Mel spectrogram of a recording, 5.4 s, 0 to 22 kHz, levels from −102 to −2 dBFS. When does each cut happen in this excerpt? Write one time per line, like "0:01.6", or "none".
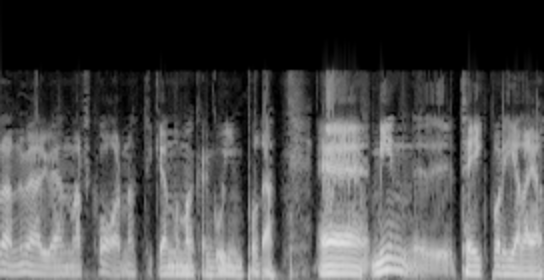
0:01.4

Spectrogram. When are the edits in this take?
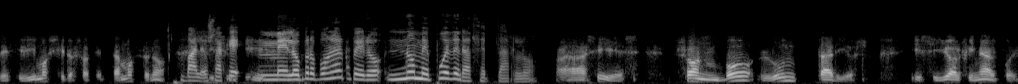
0:03.0
0:04.6

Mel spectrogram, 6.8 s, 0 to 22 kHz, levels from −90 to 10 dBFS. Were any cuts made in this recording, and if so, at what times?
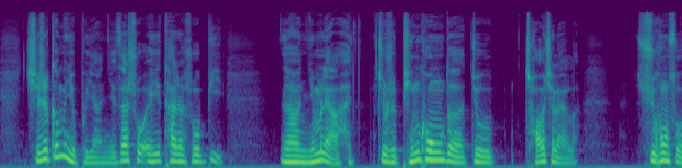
none

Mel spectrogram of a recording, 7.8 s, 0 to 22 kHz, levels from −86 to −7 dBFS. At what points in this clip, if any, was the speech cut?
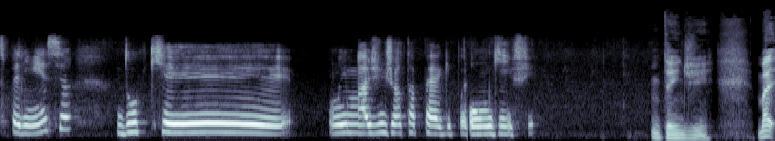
0:04.7

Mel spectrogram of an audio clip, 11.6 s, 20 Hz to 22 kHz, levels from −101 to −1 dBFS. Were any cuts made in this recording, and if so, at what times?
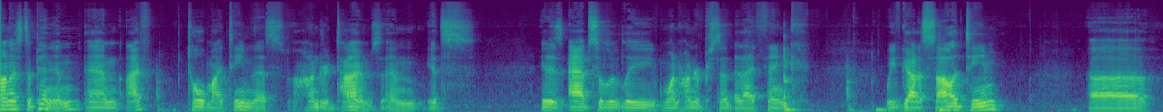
0:01.7
0:04.2
0:07.3

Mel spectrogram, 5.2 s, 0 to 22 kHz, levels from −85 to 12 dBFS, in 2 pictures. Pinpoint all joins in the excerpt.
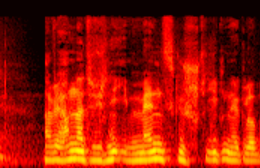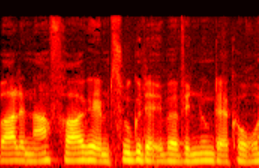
none

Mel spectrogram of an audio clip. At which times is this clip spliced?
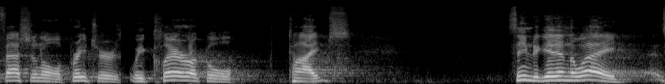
0:01.2

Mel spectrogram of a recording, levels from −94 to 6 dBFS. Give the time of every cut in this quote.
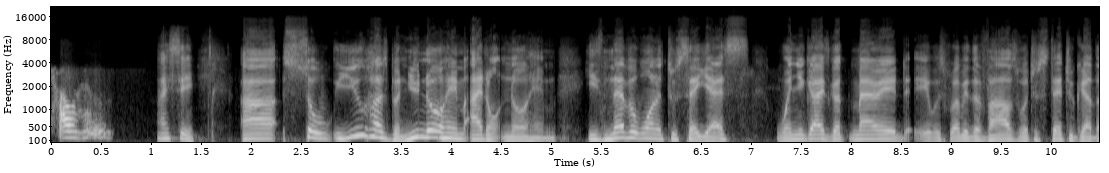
none

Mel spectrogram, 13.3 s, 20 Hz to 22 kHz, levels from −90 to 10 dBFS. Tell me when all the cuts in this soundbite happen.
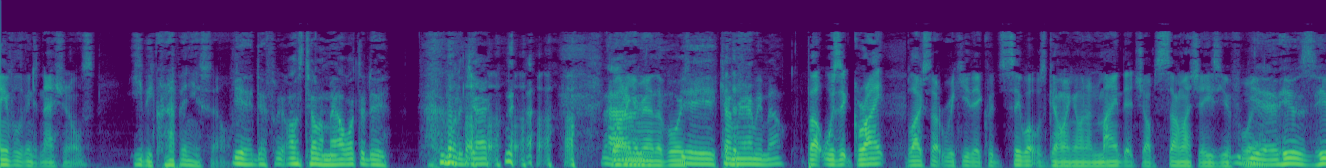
0:01.0
0:09.1

